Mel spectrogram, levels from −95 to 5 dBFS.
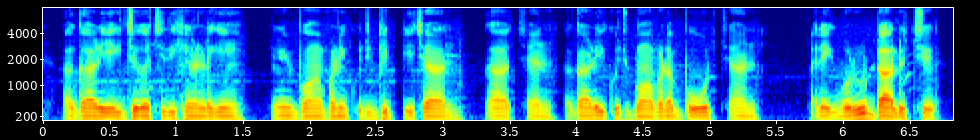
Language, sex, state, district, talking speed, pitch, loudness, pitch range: Hindi, male, Uttarakhand, Uttarkashi, 220 wpm, 100 Hz, -21 LUFS, 100-105 Hz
